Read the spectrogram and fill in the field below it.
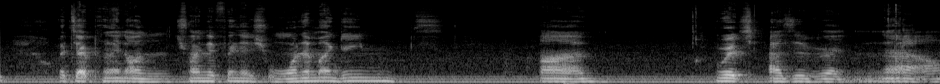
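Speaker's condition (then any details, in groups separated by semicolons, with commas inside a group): Cerebral palsy; affects legs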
